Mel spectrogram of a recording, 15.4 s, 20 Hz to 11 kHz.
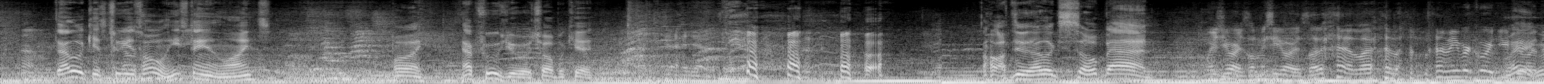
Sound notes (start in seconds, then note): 7.1 laughing out loud; 13.6 laughing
